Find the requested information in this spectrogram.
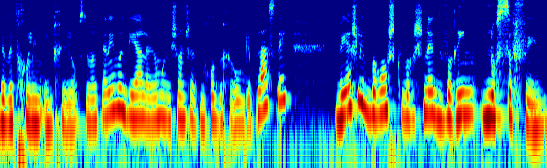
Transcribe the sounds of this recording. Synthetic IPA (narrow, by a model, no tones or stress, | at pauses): bebetχolimʔiχiluvst̪ome̞ʁet̪animeɡialajo̞maʁiʃo̞nʃelat̪maχut̪̚beχeʁuɡjaplast̪it̪ | vejeʃlibeʁo̞ʃkvaʁʃned̪vaʁimno̞safim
